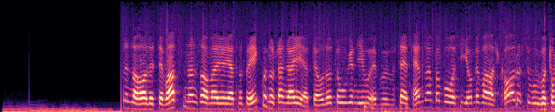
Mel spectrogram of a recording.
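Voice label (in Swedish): Aspås Jämtland, svenska sagor dialekter; Folkminnen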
